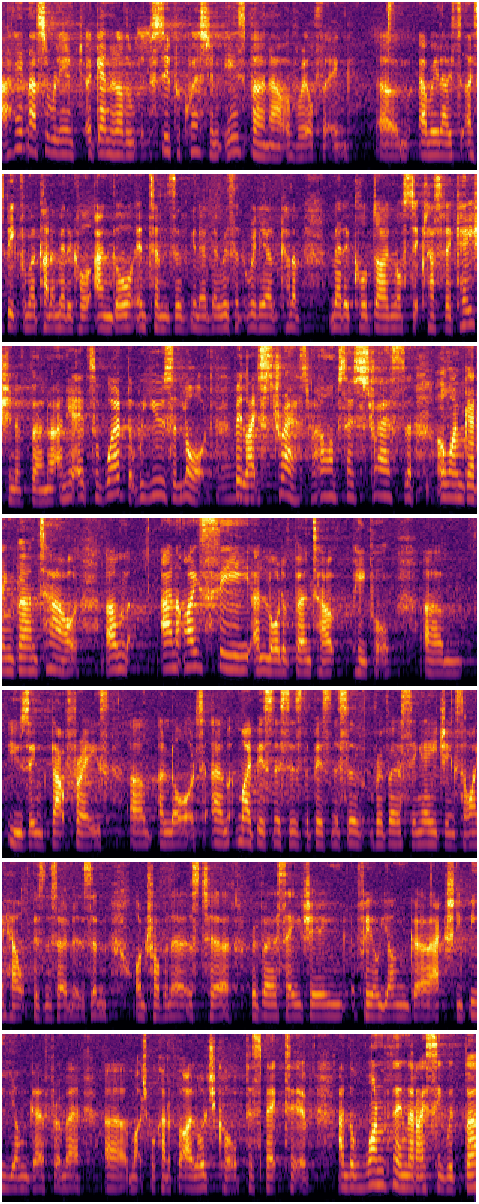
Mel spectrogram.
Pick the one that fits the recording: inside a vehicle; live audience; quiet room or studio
live audience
